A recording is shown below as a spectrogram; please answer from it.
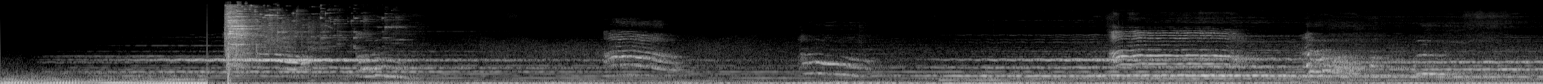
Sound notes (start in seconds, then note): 2.2 glass breaks, woman moaning in pain; 6.5 woman moaning in pain continuously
